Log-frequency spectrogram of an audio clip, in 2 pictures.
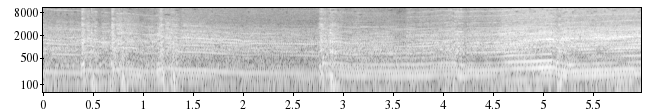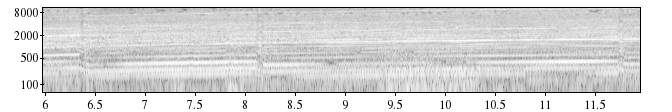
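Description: Porsche Cup race car in iRacing on an outlap at Hockenheim, engine loud and close, climbing in pitch through repeated upshifts with brief dips between gears, steady and unbroken with no talk.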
